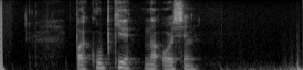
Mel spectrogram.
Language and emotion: Russian, neutral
